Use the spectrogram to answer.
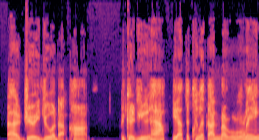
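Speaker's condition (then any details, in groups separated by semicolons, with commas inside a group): Cerebral palsy; since early childhood; Botox treatment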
